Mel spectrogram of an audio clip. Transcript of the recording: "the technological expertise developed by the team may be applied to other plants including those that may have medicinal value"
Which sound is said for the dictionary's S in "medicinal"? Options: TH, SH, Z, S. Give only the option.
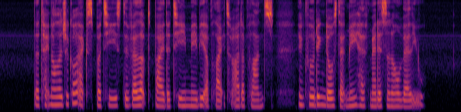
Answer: S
